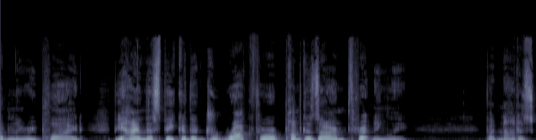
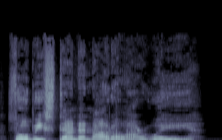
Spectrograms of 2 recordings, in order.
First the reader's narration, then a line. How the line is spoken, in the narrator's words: snarled the Duergar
